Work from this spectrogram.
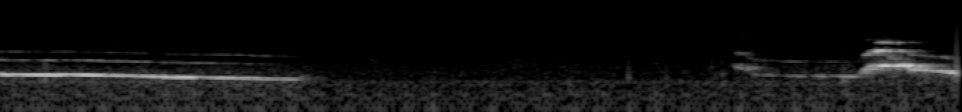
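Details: Howling Chihuahua Duke, said to sound like a wolf, holds a falling tone for about a second and a half, goes quiet, then breaks into a short wavering cry that jumps sharply higher at the end.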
